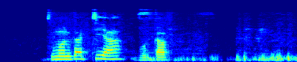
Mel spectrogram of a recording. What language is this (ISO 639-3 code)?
mcn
